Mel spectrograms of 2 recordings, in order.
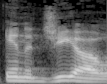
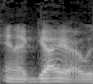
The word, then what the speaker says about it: energeo: There is a Greek word that goes in there, the word energio or energeo, or geo is actually pronounced, energeo is how it's pronounced.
